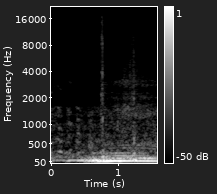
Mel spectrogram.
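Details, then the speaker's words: Mercedes SL320 unused for 3 years, after repairs including a bad airflow sensor, cold start. Fires on the first turn into a low, even rumble on all cylinders, idle slightly high while cold, no smoke. Normal start. "starts up on the first turn runs on all cylinders it's cold now that's why we still have a little more RPM that we that we should have once it's warmed up but it's running"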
